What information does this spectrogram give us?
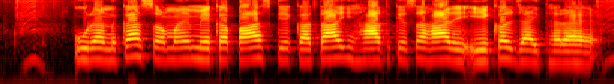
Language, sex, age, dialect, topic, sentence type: Magahi, female, 18-24, Western, agriculture, statement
